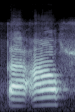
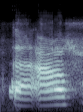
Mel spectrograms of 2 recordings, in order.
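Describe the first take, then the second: Both takes have the same delivery.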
